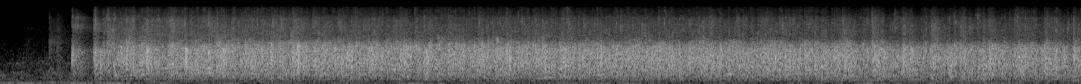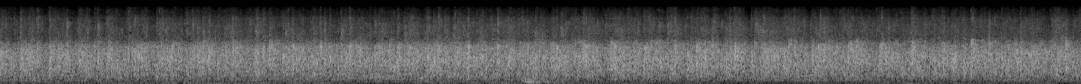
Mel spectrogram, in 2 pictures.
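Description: A large crowd murmurs and chatters in a big hall.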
